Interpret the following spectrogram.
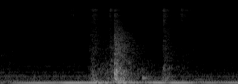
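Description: Items inside an open refrigerator being handled: a few light knocks and clatters over a steady low hum.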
